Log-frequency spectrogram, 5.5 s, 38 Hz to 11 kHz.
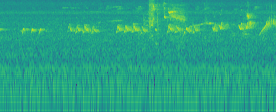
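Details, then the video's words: Mockingbird singing in a yard, perched about 30 feet up some 50 yards away: rapid stuttering triplets of chirps repeated in series, changing to varied slurred notes and a closing upslurred whistle, over faint steady noise. "Mocking Bird Serenade"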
